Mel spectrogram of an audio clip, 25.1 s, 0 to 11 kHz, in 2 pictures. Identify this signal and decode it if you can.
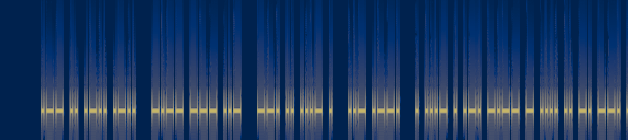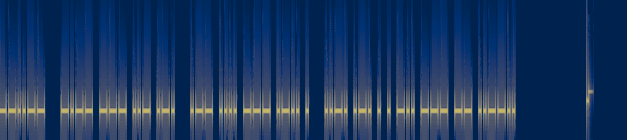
Morse code, heard as a keyed tone, about 25 wpm, 700 Hz. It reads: WILL YOU GIVE UP EVERYTHING, YOUR WHOLE FREEDOM?
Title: Sentences from Top 1000 Words - Review Part 5 - 25wpm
